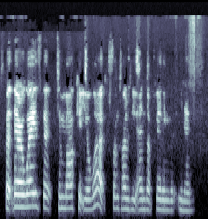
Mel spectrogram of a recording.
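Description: Against a quiet background with dry sound and no echo, a woman in a southern English accent speaks at a medium pitch with ordinary pitch variation. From Essex, England; England. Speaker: poet. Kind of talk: casual conversation; reading aloud. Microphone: video call.

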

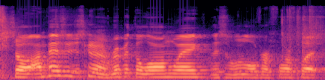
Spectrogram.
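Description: Light background noise sits under the recording. A man speaks at a very fast pace. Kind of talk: casual vlog tutorial. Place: workshop. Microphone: camera far.

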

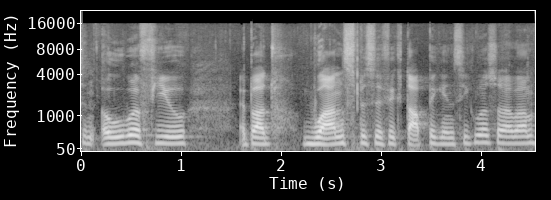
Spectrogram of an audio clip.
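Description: With a German accent, a man speaks at a fairly slow pace and a fairly high pitch. The background is quiet. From Austria, Vienna. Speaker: conference speaker, database expert. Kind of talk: technical presentation. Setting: stage with audience. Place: hall. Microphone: lapel.

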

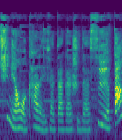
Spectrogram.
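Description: Music plays behind this voice, which moves at a moderate pace with ordinary pitch variation. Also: woman. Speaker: home gardener. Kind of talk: casual home vlog talk to camera.

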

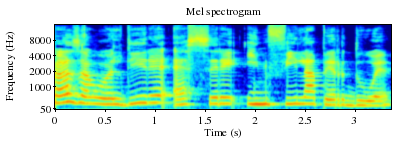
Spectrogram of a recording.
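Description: A woman speaks with a high voice and ordinary pitch variation. The background is quiet. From Rome, Italy; Italy. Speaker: podcast co-host, Italian teacher. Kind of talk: casual chat. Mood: cheerful, animated. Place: home room. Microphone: studio mic.

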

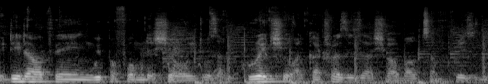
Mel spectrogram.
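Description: A man talks at a fairly low pitch and a fairly quick pace, with hardly any pauses. His loudness swings widely over clear background music. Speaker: guest actor. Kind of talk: interview answer. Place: street. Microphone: lapel.

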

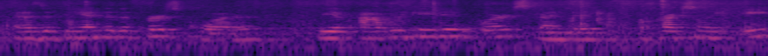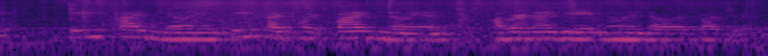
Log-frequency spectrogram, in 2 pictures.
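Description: Noticeable background noise sits behind a woman speaking with ordinary pitch variation. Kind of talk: formal budget report. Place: meeting room.

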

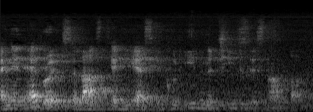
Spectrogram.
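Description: A man talks with light noise behind him and audible echo in the room. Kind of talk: press conference presentation. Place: hall. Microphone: pa.

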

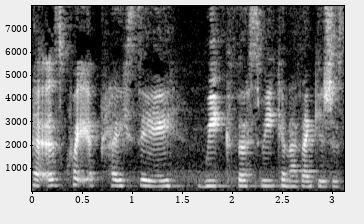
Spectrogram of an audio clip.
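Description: A woman keeps a moderate pace as noticeable background noise carries on around her. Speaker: vlogger. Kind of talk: casual vlog chat. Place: kitchen. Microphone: phone near.

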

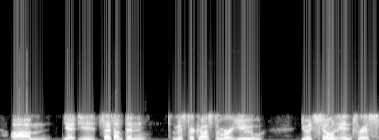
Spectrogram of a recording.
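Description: The sound is dry with no echo, set against a quiet background. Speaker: door-to-door solar salesperson. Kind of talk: casual chat. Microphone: video call.

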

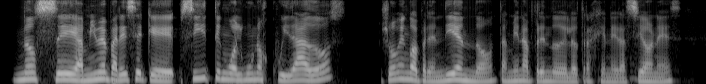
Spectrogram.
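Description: A woman with an Argentine accent speaks at a moderate pace and medium pitch, with ordinary pitch variation. The recording is very clean, with a silent background. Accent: Rioplatense Argentine Spanish. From Argentina. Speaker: comedian and actress. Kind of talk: casual chat.

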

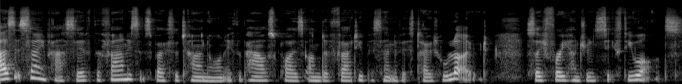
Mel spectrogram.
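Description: A woman speaks softly at a moderate pace. Her pitch sits in the middle range with ordinary variation. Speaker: tech YouTuber. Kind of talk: tutorial. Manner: soft-spoken.

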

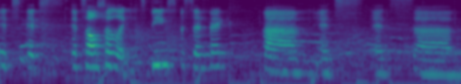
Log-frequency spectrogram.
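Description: A woman speaks with ordinary pitch variation. Clear music plays in the background. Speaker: journalist interviewee. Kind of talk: interview answer. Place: hall.

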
